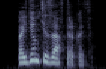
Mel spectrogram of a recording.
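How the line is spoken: Sharp. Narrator (Russian): сказал резко

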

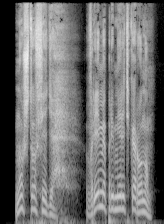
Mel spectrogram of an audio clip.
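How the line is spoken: Tired, smiling. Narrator (Russian): устало улыбнулся я

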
